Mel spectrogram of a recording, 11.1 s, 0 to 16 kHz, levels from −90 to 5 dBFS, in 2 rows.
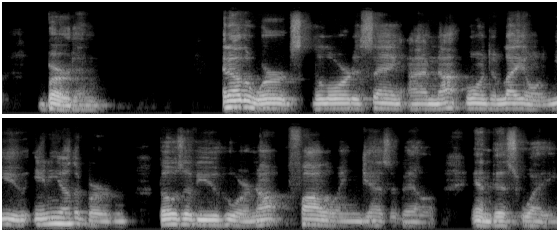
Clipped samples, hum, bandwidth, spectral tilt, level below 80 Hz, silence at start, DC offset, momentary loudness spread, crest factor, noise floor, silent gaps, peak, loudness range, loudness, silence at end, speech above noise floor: under 0.1%; none; 12 kHz; -6 dB/octave; -62 dBFS; 0.35 s; under 0.1%; 13 LU; 18 dB; -79 dBFS; 1.79-1.89 s; -6 dBFS; 4 LU; -25 LUFS; 0 s; 55 dB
